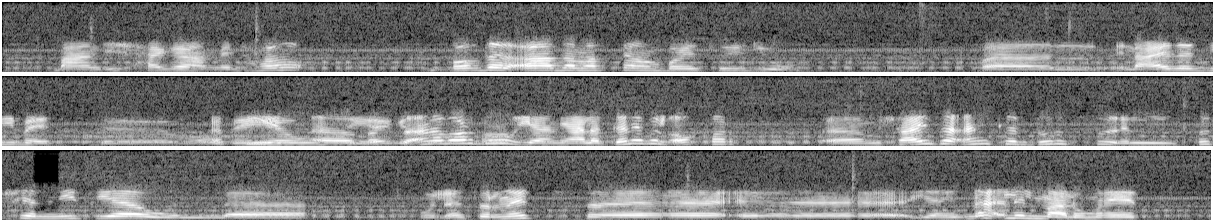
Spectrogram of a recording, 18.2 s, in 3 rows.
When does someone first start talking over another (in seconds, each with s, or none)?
7.3 s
